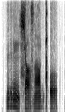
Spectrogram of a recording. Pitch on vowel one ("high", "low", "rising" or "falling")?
falling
